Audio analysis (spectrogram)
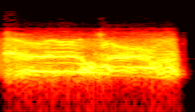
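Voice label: Italian damaged pilot mood med, speech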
